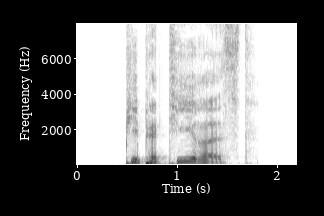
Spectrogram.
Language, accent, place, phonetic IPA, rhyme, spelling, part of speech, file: German, Germany, Berlin, [pipɛˈtiːʁəst], -iːʁəst, pipettierest, verb, De-pipettierest.ogg
- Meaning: second-person singular subjunctive I of pipettieren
